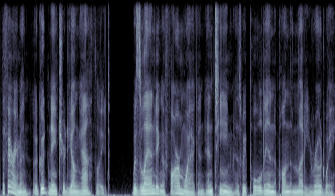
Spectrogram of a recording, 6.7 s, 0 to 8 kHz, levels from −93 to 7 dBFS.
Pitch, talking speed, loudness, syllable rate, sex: 115 Hz, 190 wpm, -19 LUFS, 5.5 syllables/s, male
